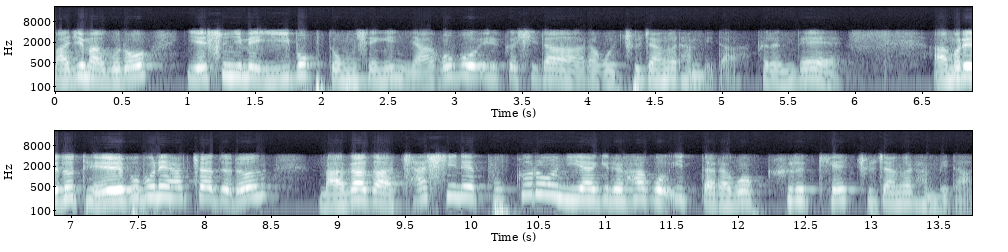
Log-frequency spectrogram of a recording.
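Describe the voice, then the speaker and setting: A man speaks at a moderate pace with a high-pitched voice. His intonation is lively. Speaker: senior pastor. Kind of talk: sermon. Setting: church Sunday service.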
